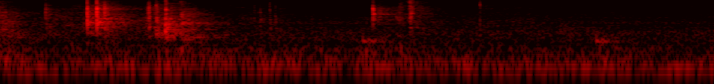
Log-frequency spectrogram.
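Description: A few light clicks and rustles of felt-tip markers being picked out of a pile on a table, one of them uncapped.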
